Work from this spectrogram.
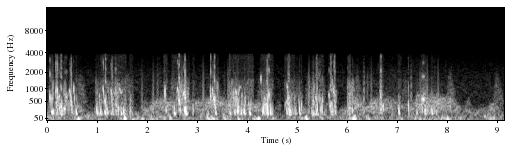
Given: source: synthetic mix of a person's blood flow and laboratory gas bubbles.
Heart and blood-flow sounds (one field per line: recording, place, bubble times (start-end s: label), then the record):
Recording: Doppler ultrasound of blood flow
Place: subclavian vein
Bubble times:
0.04-0.66 s: bubbles
0.97-1.61 s: bubbles
1.65-1.75 s: bubbles
2.33-2.44 s: bubbles
2.50-2.87 s: bubbles
2.92-2.98 s: bubbles
3.25-3.45 s: bubbles
3.67-4.15 s: bubbles
4.26-4.55 s: bubbles
4.76-5.14 s: bubbles
5.29-5.83 s: bubbles
6.00-6.17 s: bubbles
6.66-6.78 s: bubbles
7.01-7.11 s: bubbles
7.21-7.29 s: bubbles
7.38-7.86 s: bubbles
From the record:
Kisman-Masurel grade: 333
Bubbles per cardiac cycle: rolling drumbeat, 9 or more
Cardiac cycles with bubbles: 50 to 99%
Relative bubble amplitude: loud (0.450 to 0.775)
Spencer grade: 3 (all of the cardiac periods contain showers or single bubble signals, but not dominating or overriding the cardiac motion signals)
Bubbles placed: anywhere in the cardiac cycle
